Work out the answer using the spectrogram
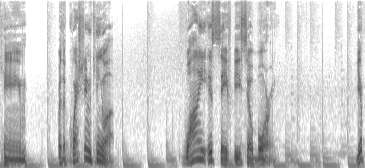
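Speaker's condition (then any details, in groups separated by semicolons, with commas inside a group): No condition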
